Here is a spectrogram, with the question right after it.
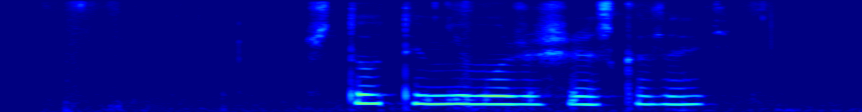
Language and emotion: Russian, neutral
